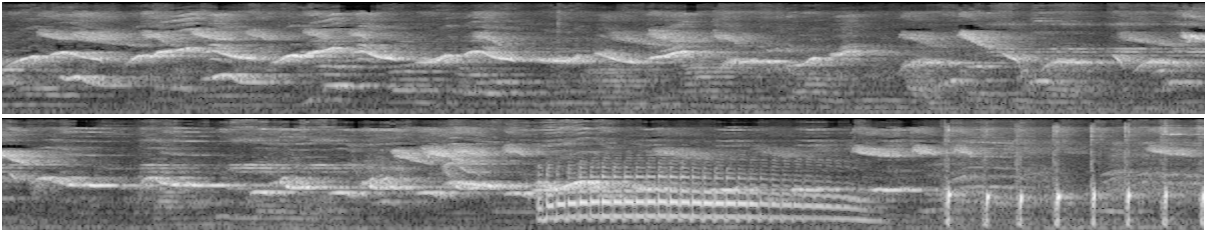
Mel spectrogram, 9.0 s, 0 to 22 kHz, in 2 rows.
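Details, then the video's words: A Chinese hwamei, caged and set beside a fighting bird, delivers fast, jumbled high notes, then a loud sustained ringing whistle, closing with a rapid series of sharp clicks. "Hoạ mi 498: Xoè không khép (ốp đấu chim chiến)"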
